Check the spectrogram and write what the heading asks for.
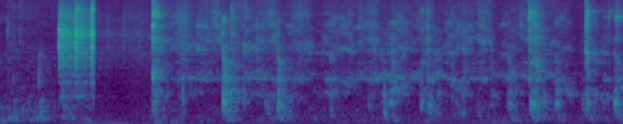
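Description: Water at a rolling boil in a stainless steel pot of cooking gnocchi, bubbling with irregular pops and crackles, heard through a video call's compressed audio.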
